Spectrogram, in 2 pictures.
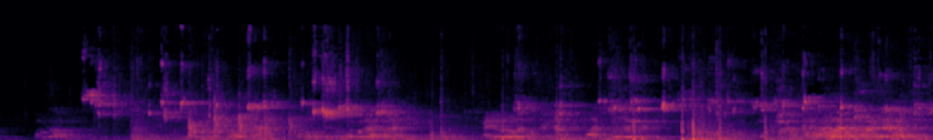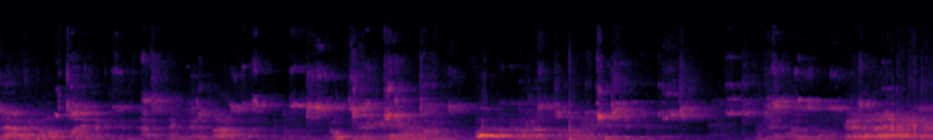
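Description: Men shout to each other across the hall.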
